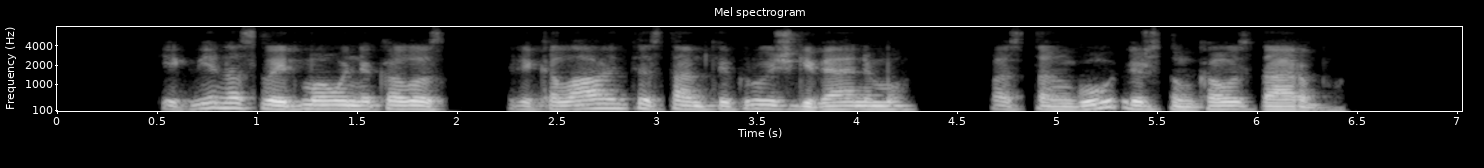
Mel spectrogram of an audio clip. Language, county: Lithuanian, Tauragė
